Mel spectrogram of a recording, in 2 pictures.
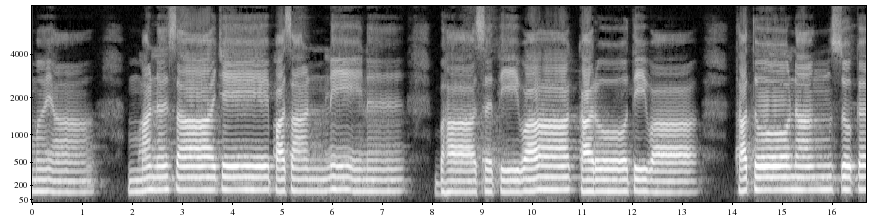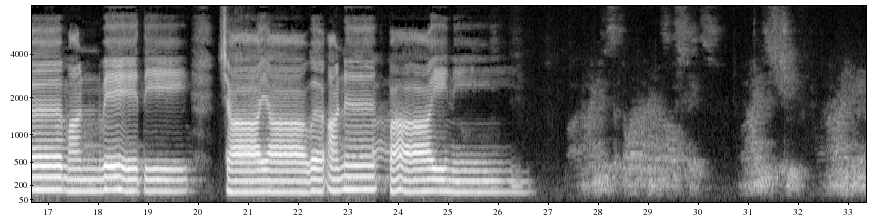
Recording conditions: large echoing room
